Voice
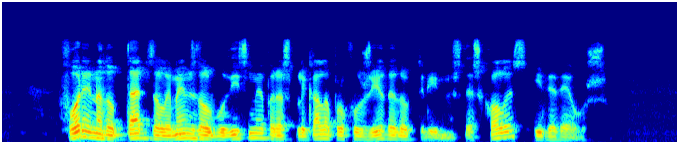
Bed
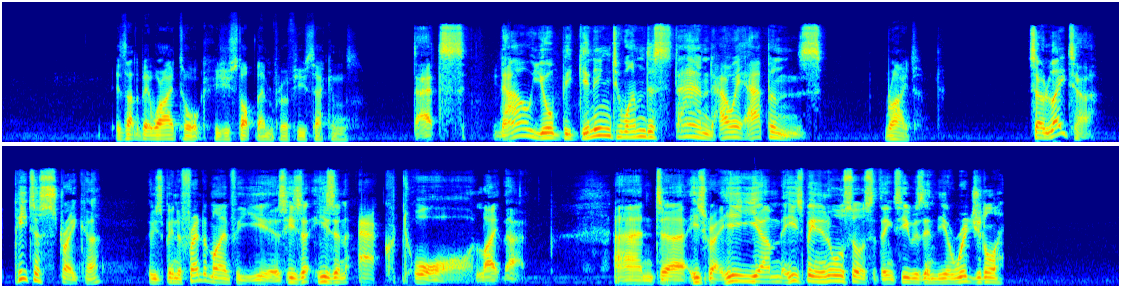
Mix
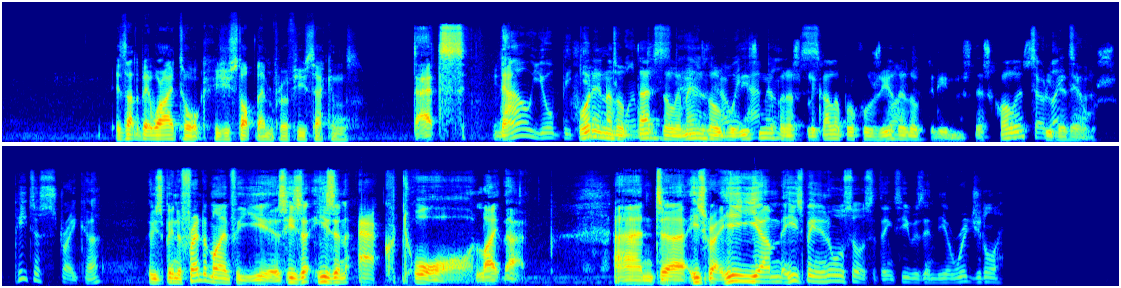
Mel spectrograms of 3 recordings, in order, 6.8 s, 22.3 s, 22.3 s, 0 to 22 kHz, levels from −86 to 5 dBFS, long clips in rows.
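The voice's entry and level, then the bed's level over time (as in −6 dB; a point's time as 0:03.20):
5.10 s, −5.5 dB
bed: 0:05.02 −1 dB
0:05.44 −21.5 dB
0:11.75 −21.5 dB
0:12.46 −0.5 dB
0:18.67 −0.5 dB
0:20.12 −24 dB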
